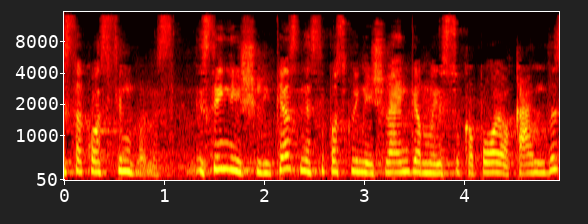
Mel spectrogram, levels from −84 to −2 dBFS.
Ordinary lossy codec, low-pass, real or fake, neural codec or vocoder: AAC, 48 kbps; 14.4 kHz; fake; codec, 44.1 kHz, 7.8 kbps, Pupu-Codec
